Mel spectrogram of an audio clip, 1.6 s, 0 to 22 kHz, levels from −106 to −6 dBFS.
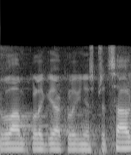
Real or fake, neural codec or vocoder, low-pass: real; none; 7.2 kHz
